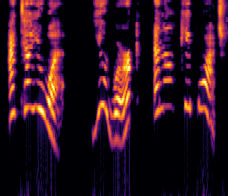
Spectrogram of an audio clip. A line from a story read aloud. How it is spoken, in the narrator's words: he cried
